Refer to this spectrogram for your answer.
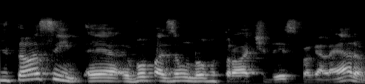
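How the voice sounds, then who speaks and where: At a fairly slow pace, the speaker delivers words in a dark, mellow tone. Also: man. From Rio de Janeiro, Brazil. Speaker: academic writing coach, podcast host. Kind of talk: interview. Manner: enthusiastic.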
